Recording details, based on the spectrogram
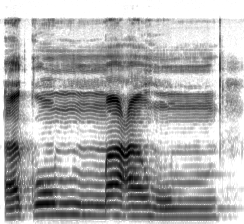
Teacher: اذ لم اکم معہم، اکم معہم، اکم میں کاف کو میم کے سامنے لانا ہے، میم کے اوپر تشدید زور دیں گے اور عین کو کھڑائی سے ادا کریں گے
